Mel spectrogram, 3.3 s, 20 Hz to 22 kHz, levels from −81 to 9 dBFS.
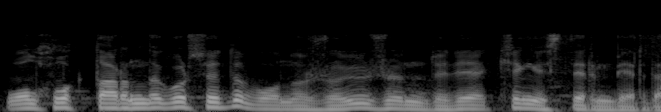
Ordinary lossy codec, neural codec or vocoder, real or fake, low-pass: none; none; real; 7.2 kHz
